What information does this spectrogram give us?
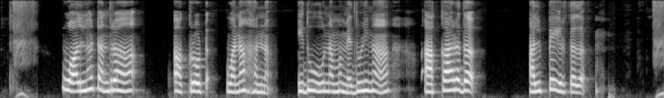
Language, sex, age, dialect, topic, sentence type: Kannada, female, 18-24, Northeastern, agriculture, statement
